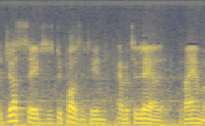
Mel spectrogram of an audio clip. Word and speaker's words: Abertillery: Immediately behind it comes, I can never pronounce this. Abertillery, thank you. I always want to say Abertillery.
